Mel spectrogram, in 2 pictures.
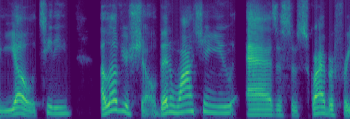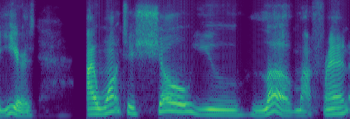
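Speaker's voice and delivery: slow, cautious, careful word-by-word reading. Reading a viewer's comment aloud carefully: reading slowly. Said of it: "Y'all see how I had to read that a little bit slow".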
